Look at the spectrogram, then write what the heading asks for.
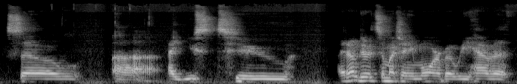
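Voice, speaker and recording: A man's voice: medium pitch, steady tone, a little slow, fairly bright tone, rough recording. A man chatting casually as a podcast guest, slipping in wry, dry asides. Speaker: mailroom worker, podcast guest. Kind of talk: casual chat. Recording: light background noise.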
